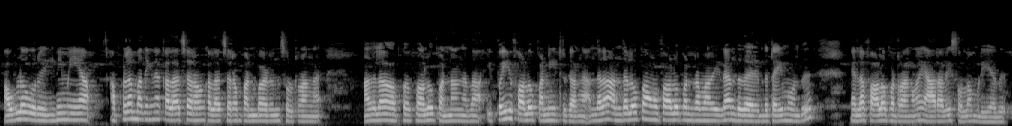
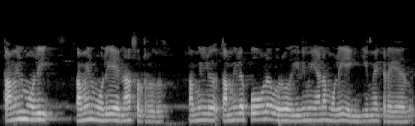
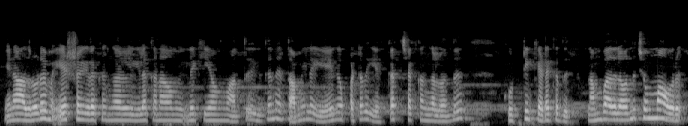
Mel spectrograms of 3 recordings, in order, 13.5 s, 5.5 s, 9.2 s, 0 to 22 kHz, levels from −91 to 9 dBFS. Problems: none marked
